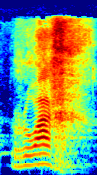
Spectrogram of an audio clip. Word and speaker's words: Ruach: Y exhaló Isaac el Roach. Así como suena, se pronuncia la CH en hebreo como J, Ruach.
